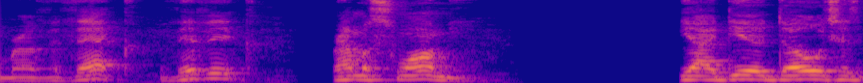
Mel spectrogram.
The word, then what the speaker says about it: Vivek Ramaswamy: It will be led by the businessmen, Elon Musk and Vivek, how you pronounce his name, bro? Vivek Ramaswamy.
